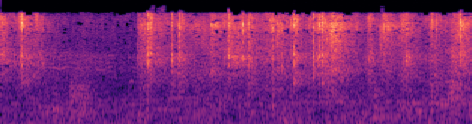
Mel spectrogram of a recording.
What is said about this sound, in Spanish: Esto que estás escuchando no es alguien tecleando. Es Berta haciendo cubos de Rubik.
